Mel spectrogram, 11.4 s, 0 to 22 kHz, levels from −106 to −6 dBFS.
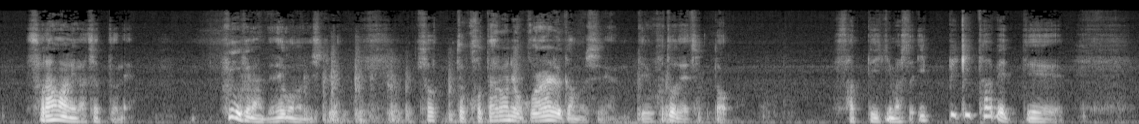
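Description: At 1.22 to 1.25 s, a broken MP3 bit reservoir is the likely cause: after missing frames, the next frame reaches back for borrowed data and decodes bytes from the wrong frame. The sound jumps ahead with a brief chirp or burst of noise lasting about one 26 ms frame.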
